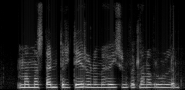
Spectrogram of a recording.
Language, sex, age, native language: Icelandic, male, 11, Icelandic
